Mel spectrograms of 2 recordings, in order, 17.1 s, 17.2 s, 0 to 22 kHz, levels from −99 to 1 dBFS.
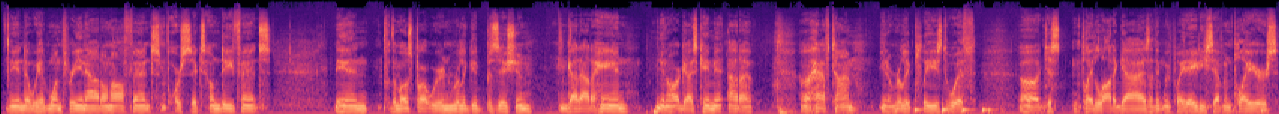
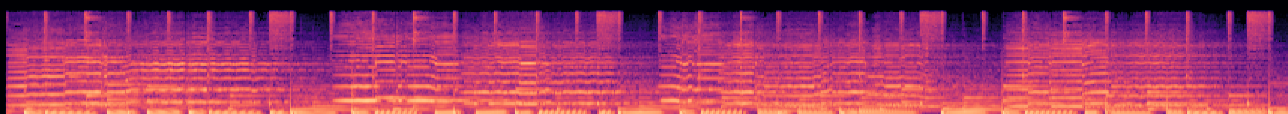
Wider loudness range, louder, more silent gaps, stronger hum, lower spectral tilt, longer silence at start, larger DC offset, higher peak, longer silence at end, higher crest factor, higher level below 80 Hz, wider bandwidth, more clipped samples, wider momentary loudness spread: about the same, 3 LU vs 3 LU; about the same, -18 LUFS vs -17 LUFS; neither; neither; second, -3.5 dB/octave vs -5 dB/octave; about the same, 0.05 s vs 0.1 s; neither; about the same, -2 dBFS vs -2 dBFS; about the same, 0 s vs 0 s; about the same, 16 dB vs 14 dB; second, -44 dBFS vs -20 dBFS; first, 16.5 kHz vs 14.5 kHz; neither; first, 11 LU vs 5 LU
